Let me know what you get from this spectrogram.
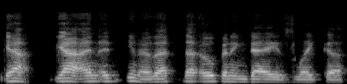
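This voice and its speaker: A man hosting a podcast, chatting in an easygoing, relaxed way. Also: mid-range voice, normal speed. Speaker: podcast host. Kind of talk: casual chat.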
